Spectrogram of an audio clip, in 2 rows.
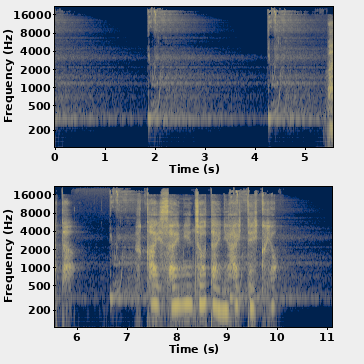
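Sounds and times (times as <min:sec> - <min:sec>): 
clear water drips plinking: 0:01.9 - 0:02.4, 0:04.3 - 0:04.8, 0:06.6 - 0:09.4
speech: 0:07.4 - 0:10.0.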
